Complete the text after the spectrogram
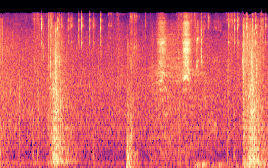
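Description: Heavy footsteps thud slowly on the ground.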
